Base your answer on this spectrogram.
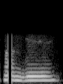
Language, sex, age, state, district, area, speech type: Punjabi, female, 60+, Punjab, Muktsar, urban, conversation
